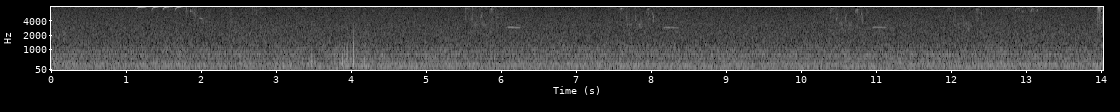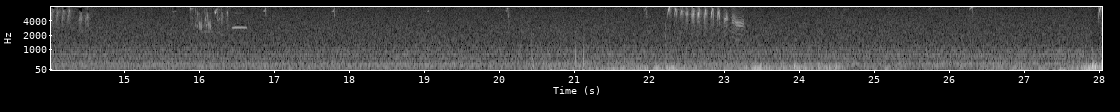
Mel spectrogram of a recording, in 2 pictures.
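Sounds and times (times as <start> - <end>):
small birds chirping: 1.1 - 4.2, 5.4 - 6.4, 7.3 - 8.5, 10.3 - 14.7, 15.5 - 17.1, 17.7 - 18.0, 20.0 - 23.4.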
